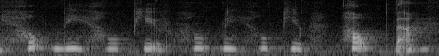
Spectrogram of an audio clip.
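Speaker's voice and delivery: unvoiced, breathy whisper. Speaker echoing a divine voice in a hushed whisper. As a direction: breathe it out like a secret. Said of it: "I hear the whisper again".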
